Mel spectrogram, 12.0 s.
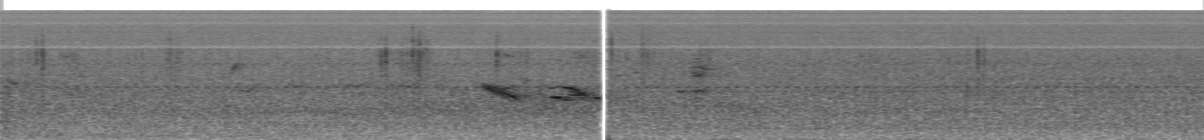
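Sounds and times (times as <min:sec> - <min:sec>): steady hiss: 0:00.0 - 0:12.0
bird chirps and clicks: 0:03.7 - 0:05.3.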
